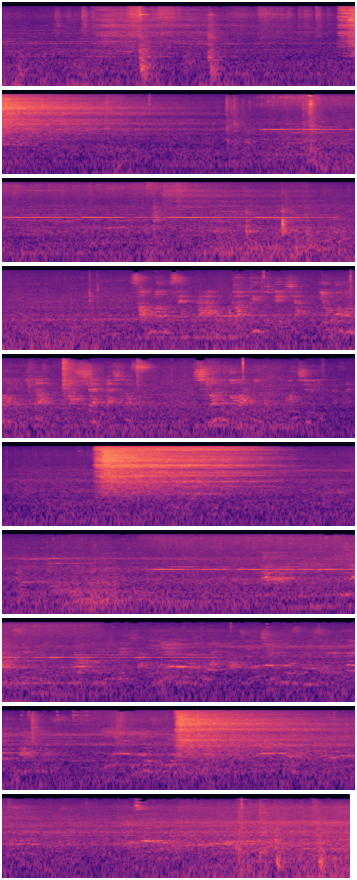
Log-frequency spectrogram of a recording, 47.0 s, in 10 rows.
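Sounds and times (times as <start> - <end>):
train rumbling: 0.0 - 47.0
train compressed air hiss: 1.2 - 2.9, 4.5 - 7.7, 24.8 - 27.6, 39.9 - 42.9.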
